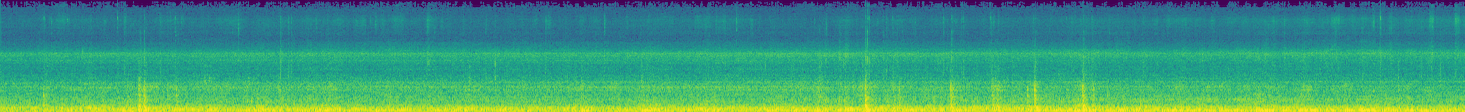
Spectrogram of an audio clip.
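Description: Passenger train running along the track, heard from inside the carriage: a steady low rumble with a few sharp clacks, most of them a little past the middle.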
